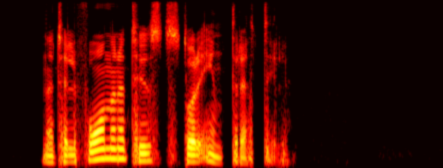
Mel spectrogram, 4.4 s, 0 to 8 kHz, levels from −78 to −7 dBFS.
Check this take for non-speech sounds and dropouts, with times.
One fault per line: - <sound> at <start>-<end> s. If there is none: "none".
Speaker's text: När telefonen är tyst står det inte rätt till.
none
